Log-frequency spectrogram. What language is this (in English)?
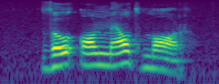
Afrikaans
